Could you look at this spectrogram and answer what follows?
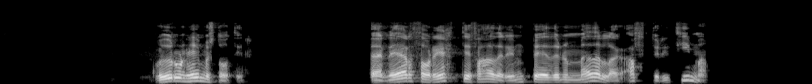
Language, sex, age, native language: Icelandic, male, 40-49, Icelandic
